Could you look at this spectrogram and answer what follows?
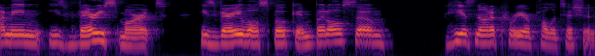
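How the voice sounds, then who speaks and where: Over a quiet background, a woman talks at a moderate pace in a fairly low pitch. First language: Ukrainian. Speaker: author and translator. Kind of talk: casual interview.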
